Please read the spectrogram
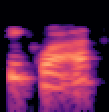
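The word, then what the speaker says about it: CEQA: is the california environmental quality act and it's pronounced sequa the eir discloses the project impacts to the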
